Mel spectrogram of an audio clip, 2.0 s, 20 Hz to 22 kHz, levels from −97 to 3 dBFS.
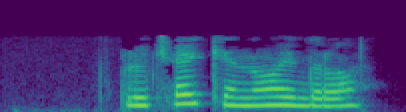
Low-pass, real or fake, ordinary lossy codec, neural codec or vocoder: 7.2 kHz; real; MP3, 24 kbps; none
